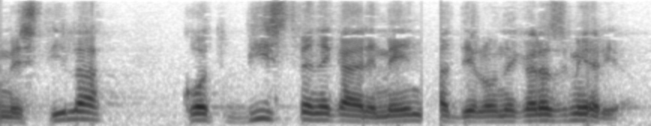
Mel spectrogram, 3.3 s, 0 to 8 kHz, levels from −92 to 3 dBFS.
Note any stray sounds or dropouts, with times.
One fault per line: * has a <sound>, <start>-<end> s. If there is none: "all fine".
* has a dropout, 2.1-2.2 s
